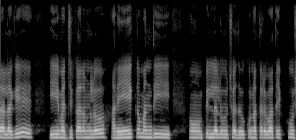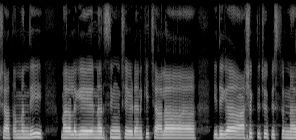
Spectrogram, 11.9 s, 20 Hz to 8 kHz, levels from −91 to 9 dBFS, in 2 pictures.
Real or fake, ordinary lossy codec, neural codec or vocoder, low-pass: real; none; none; none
